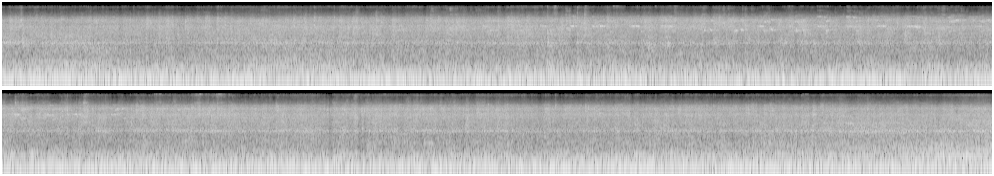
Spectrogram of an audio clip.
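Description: Container freight train's wagons rolling past, a steady rumble of steel wheels on the rails.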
